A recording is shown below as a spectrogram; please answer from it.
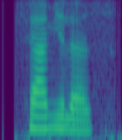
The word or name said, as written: famulus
